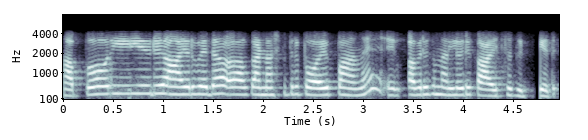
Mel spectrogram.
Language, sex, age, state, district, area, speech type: Malayalam, female, 18-30, Kerala, Kannur, rural, conversation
